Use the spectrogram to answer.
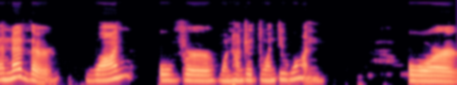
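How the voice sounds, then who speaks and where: At a fairly slow pace, a woman with a Visayan Filipino accent speaks in a high voice with a bright, sharp tone, the sound dry and close with no echo. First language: Cebuano (Bisaya). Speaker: math teacher. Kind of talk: lecture. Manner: hesitant with fillers.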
